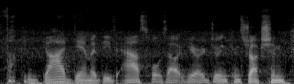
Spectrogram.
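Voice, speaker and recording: A raspy-voiced man giving casual, rambling chart analysis, swearing now and then and full of fillers and restarts. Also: low-pitched, little pitch movement, brisk, a little hiss or hum. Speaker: market analyst.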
